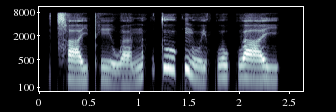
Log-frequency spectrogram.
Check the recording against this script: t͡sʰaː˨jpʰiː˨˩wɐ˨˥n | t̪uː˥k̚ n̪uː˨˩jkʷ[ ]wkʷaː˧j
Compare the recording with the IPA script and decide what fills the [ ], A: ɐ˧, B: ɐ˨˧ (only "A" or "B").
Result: A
